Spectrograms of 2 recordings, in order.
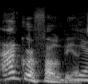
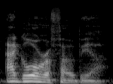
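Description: First: It is said in the older, less spelled-out form. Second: It is said closely following its spelling. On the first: This is the long-established way to say it. "It's always been agoraphobia to me" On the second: This is a newer way people say it. "this current trend in pronouncing it agoraphobia? I know that's how it's spelt"

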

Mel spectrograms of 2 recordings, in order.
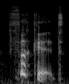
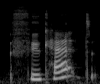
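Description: First: The word sounds like fuck it. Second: The word sounds like poo-ket. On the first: This reads the spelling letter by letter. "if you pronounce it phonetically" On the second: This is the local name of the place. "I think that's how you pronounce it"

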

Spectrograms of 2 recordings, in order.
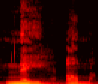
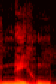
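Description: First: The stress is on the first syllable. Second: The stress is on the second syllable. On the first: The speaker calls it right. "the emphasis on the A" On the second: The speaker calls it wrong. "I've heard some people say Nahum, but that's not the appropriate pronunciation"

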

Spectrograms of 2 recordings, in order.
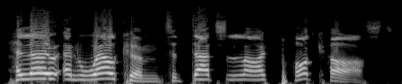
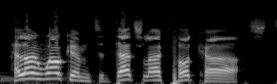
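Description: First: It is said in a posh accent. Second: It is said in his ordinary accent.

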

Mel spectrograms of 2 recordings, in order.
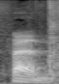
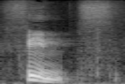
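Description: First: It is said in a British accent. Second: It is said in a New Zealand accent. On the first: "instead of fence" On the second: "they say like, fence"

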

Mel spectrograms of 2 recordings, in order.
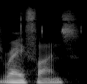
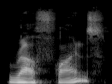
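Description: First: The first name sounds like 'Rafe', with no L. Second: The first name sounds like 'Ralf', with an L. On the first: The speaker calls it right. "but it's Ralph Fiennes" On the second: The speaker calls it wrong. "I always thought it was Ralph Fiennes"

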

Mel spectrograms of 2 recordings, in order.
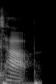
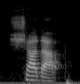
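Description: First: The middle consonant is a crisp T sound. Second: The middle consonant is a soft D sound. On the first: It sounds aggressive. "Say it with a T" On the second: It sounds less aggressive. "Say it with a D"

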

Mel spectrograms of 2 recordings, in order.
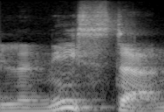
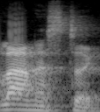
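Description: First: It sounds unlike the fantasy family name. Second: It sounds like the fantasy family name. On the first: The speaker calls it right. "I should say, Lannister" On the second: The speaker calls it wrong. "not Lannister, goddammit"

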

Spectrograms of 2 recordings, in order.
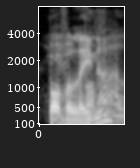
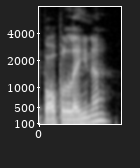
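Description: First: The middle consonant is a v sound. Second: The middle consonant is a b sound. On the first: "I realize it's got a V in it" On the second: "in an Aussie accent, it sounds like Bobalina"

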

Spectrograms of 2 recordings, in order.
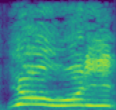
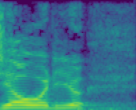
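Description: First: It is yelled loudly. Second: It is said in a calm, normal voice.

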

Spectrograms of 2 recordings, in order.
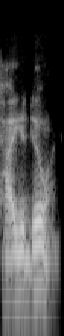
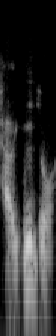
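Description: First: It is said sincerely, with warm empathy. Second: It is said as a Joey from Friends impression.

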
